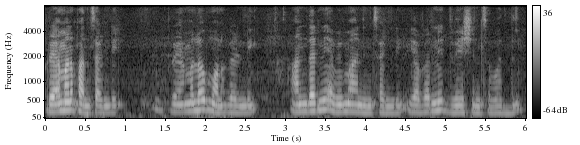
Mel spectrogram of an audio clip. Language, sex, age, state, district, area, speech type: Telugu, female, 60+, Andhra Pradesh, Bapatla, urban, spontaneous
